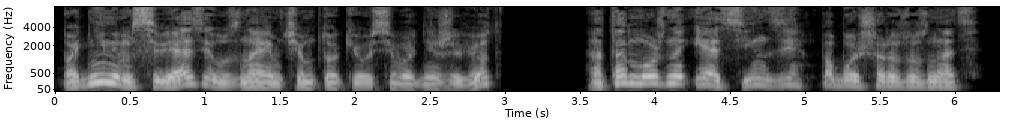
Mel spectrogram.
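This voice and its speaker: A man voicing an irritable, tired aristocratic wife and mother in an audiobook, with a husky voice and a snappy, grumbling manner. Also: medium pitch, sing-song, moderate pace, warm tone, dry recording, studio quality. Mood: tense.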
